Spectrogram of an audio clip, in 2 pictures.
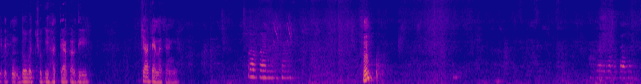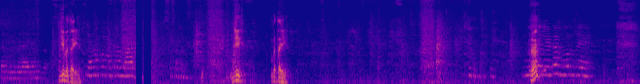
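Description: A woman speaks close to a microphone.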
